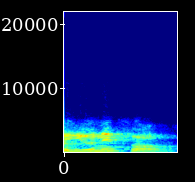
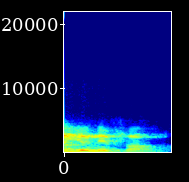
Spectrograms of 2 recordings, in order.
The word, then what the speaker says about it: uniform: form a university a uniform because the sound is a consonant sound at the beginning you yeah yeah so the Y sound is coming that's why it is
